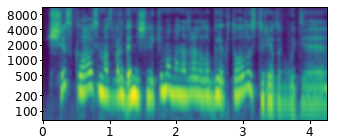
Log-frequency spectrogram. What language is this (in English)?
Lithuanian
